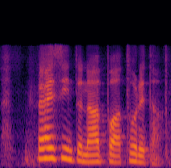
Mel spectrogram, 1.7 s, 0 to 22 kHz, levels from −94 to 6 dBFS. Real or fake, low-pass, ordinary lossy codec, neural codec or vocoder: fake; 7.2 kHz; none; codec, 16 kHz, 0.3 kbps, FocalCodec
